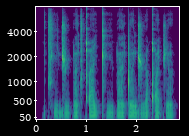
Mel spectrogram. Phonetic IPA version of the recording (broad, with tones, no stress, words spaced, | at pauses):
t͡sʰi˨ d͡ʒʉː˨pã˨t͡s qʼiː˨ kʰiː˨pã˨ tə̃ː˧d͡ʒʉː˨˦qʼʉ˧ t͡ʃə̃˨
